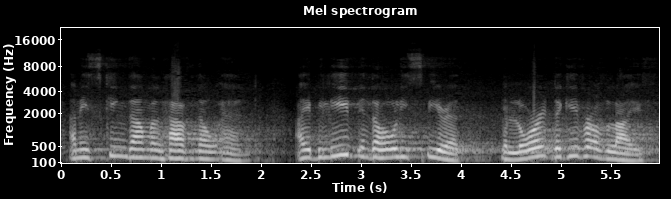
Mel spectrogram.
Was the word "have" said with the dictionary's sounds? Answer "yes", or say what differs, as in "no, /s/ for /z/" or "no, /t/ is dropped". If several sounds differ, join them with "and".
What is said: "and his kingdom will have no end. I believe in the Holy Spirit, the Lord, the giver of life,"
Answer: yes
